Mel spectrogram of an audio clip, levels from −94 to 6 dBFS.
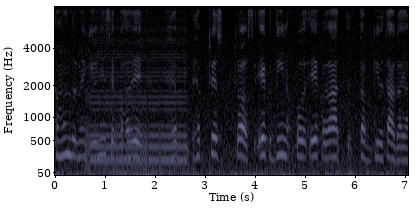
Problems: none marked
